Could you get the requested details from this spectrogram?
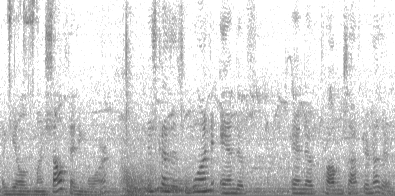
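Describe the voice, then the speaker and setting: A woman's very deep, low voice with very wide pitch swings at a moderate pace, amid noticeable background noise and audible room echo. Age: 60s. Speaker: gaming streamer. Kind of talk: casual gameplay commentary. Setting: live stream. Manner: halting, filler-heavy.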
